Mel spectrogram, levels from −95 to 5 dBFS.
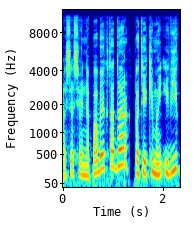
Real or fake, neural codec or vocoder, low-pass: real; none; 10.8 kHz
